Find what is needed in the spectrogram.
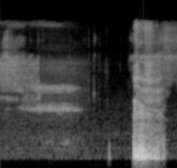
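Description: A man breathing in for about a second, a faint airy sound, followed by a small click and then his speech resuming near the end.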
